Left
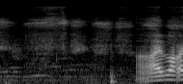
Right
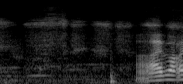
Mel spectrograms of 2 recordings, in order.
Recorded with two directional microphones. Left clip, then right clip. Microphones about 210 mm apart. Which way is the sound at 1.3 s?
Centre (ahead or behind).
